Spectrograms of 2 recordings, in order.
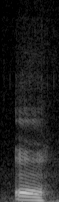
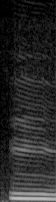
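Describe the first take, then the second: First: The vowel sounds like the letter's phonics sound. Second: The vowel sounds like the letter's name. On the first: The speaker calls it right. "Ang tunog po ng letter E ay E" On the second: The speaker calls it wrong. "Hindi po E"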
